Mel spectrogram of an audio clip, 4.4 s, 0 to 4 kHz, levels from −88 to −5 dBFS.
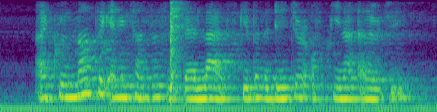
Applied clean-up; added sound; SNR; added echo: none; Tambourine; 12 dB; reverberation time 2.0 s.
